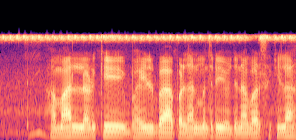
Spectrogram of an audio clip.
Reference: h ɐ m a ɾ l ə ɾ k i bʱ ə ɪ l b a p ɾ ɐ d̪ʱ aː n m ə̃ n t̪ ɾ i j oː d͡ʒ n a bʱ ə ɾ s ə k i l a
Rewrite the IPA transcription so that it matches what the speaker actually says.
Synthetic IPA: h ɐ m a ɾ l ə ɽ k i bʱ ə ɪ l b a p ɾ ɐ d̪ʱ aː n m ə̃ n t̪ ɾ i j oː d͡ʒ n a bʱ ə ɾ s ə k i l a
